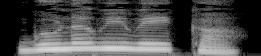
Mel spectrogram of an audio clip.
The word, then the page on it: ಗುಣವಿವೇಕ: guṇa vivēka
